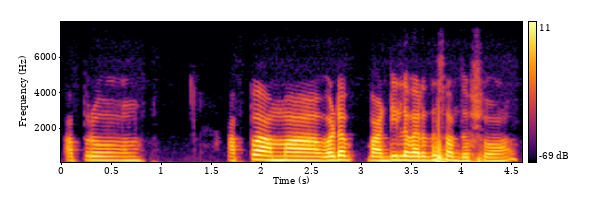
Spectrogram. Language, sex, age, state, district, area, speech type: Tamil, female, 30-45, Tamil Nadu, Erode, rural, spontaneous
